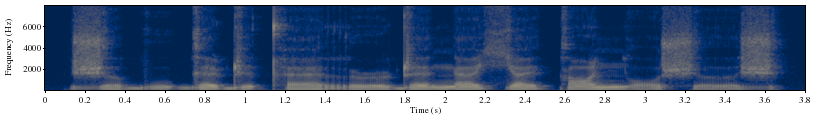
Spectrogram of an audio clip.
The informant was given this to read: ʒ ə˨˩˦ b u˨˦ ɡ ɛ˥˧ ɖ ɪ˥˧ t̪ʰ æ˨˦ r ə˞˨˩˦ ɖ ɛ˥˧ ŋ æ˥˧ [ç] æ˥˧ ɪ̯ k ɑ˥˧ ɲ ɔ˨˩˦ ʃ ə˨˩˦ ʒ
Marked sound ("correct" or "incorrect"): correct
